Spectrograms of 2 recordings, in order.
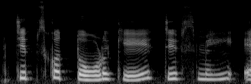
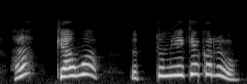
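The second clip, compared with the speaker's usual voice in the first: startled; 10 semitones higher, 5 dB louder, faster than usual. Acted. Wing startled by closed laptop.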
